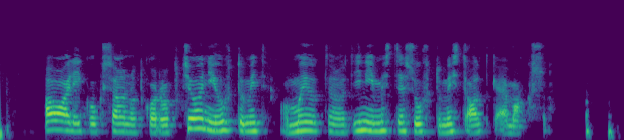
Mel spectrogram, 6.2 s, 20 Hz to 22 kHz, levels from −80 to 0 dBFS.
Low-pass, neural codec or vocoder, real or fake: 7.2 kHz; none; real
